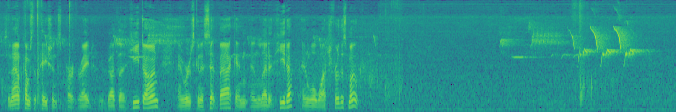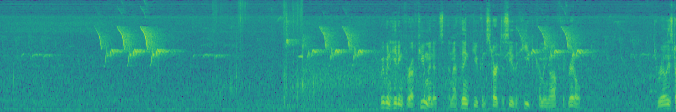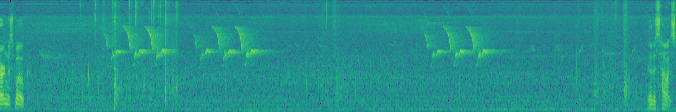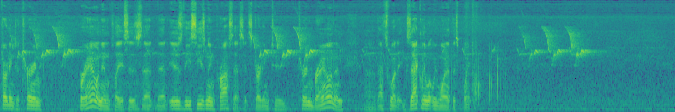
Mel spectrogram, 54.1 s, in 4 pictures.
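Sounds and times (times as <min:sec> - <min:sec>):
low background noise: 0:00.0 - 0:54.0
songbird whistling: 0:10.0 - 0:13.0, 0:15.4 - 0:18.1, 0:29.1 - 0:32.5, 0:35.5 - 0:37.1.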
